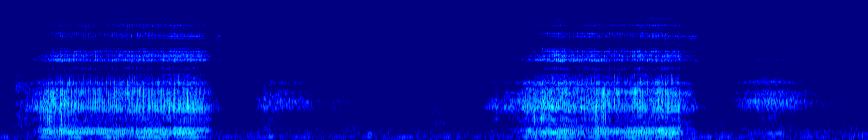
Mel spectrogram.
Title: Do not disturb me | Sleepy Kid💤💤 | Snoring Kid🤣😂😃❤️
